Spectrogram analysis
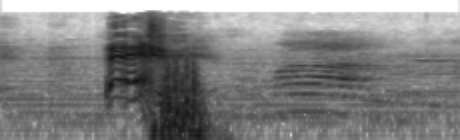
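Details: Woman gives one loud, explosive sneeze followed by a short voiced sound, with music in the background; sneeze.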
